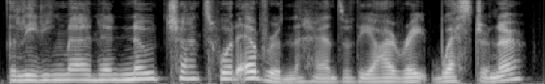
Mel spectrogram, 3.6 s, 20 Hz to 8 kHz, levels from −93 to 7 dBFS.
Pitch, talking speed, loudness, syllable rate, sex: 160 Hz, 230 wpm, -17 LUFS, 6.5 syllables/s, female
